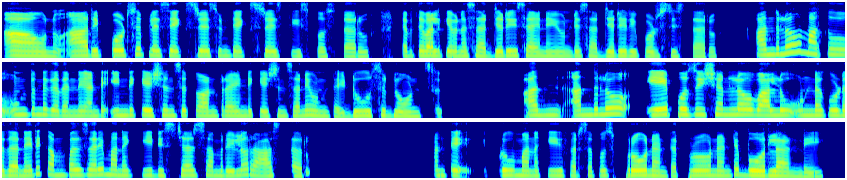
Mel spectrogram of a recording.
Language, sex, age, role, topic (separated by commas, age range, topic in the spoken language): Telugu, female, 30-34, guest, హాబీని వృత్తిగా మార్చిన తర్వాత మీ జీవితంలో ఎలాంటి మార్పులు వచ్చాయో చెప్పగలరా?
